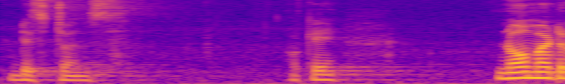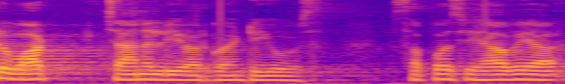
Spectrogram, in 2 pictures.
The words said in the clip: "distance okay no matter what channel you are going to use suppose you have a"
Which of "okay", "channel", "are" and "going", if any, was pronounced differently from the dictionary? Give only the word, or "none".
none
